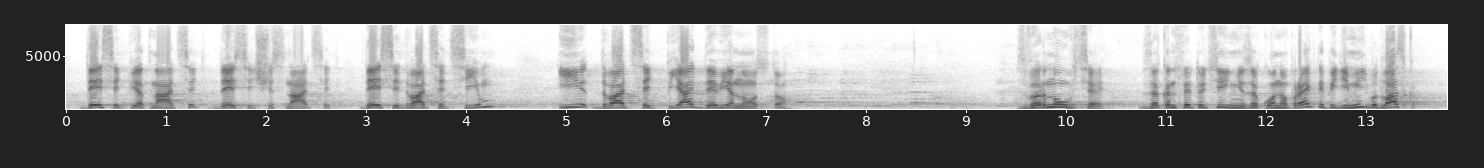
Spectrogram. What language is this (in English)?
Ukrainian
